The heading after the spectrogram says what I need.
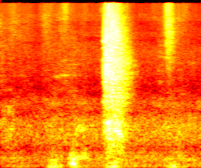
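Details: Single sharp, hissing sneeze after a short in-breath, during a chiropractic session for posture-related muscle stiffness and pain.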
